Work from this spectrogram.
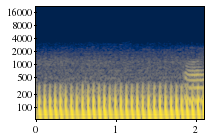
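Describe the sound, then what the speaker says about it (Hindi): A KTM 390 motorcycle idles while being parked, its single-cylinder engine chugging in a steady, close, throbbing rhythm, with a brief voice at the end. "ये हमारी बाइक पार्क करते हैं, ये 390"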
